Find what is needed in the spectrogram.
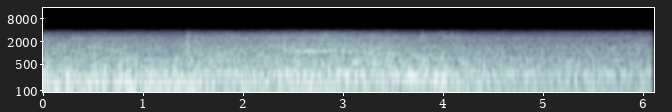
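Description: Steady rush of street traffic and wind noise on a cyclist's helmet-camera microphone while riding, heavy in low rumble, with a lorry's engine running just ahead. A faint whine comes in briefly around the middle.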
